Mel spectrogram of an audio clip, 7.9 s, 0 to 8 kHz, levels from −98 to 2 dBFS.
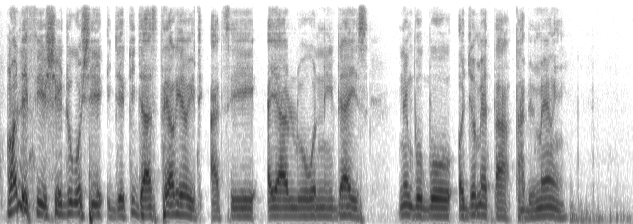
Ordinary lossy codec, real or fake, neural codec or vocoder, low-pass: none; fake; codec, 16 kHz, 16 kbps, FunCodec, trained on Chinese and English, 50 frames a second; 7.2 kHz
